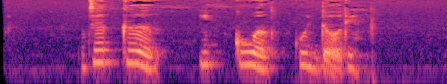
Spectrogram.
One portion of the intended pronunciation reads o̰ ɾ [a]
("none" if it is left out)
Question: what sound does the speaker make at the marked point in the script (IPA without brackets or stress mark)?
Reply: i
